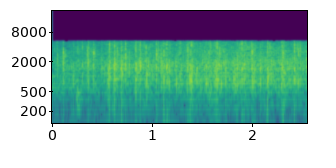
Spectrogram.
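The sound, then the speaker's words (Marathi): Audience applause at a Buddhist teaching session, a dense, steady wash of many hands clapping at once, loud and continuous throughout, with no speech. “A stronger clap from the left than from the right.”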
